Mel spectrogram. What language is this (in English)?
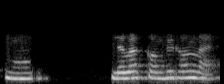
Assamese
